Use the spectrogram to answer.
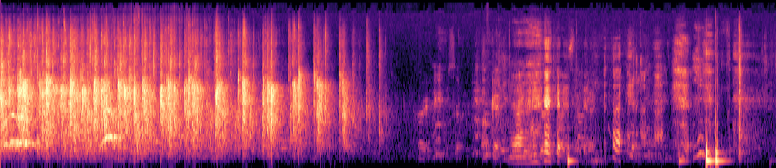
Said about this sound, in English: Clap for Jennifer, please.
